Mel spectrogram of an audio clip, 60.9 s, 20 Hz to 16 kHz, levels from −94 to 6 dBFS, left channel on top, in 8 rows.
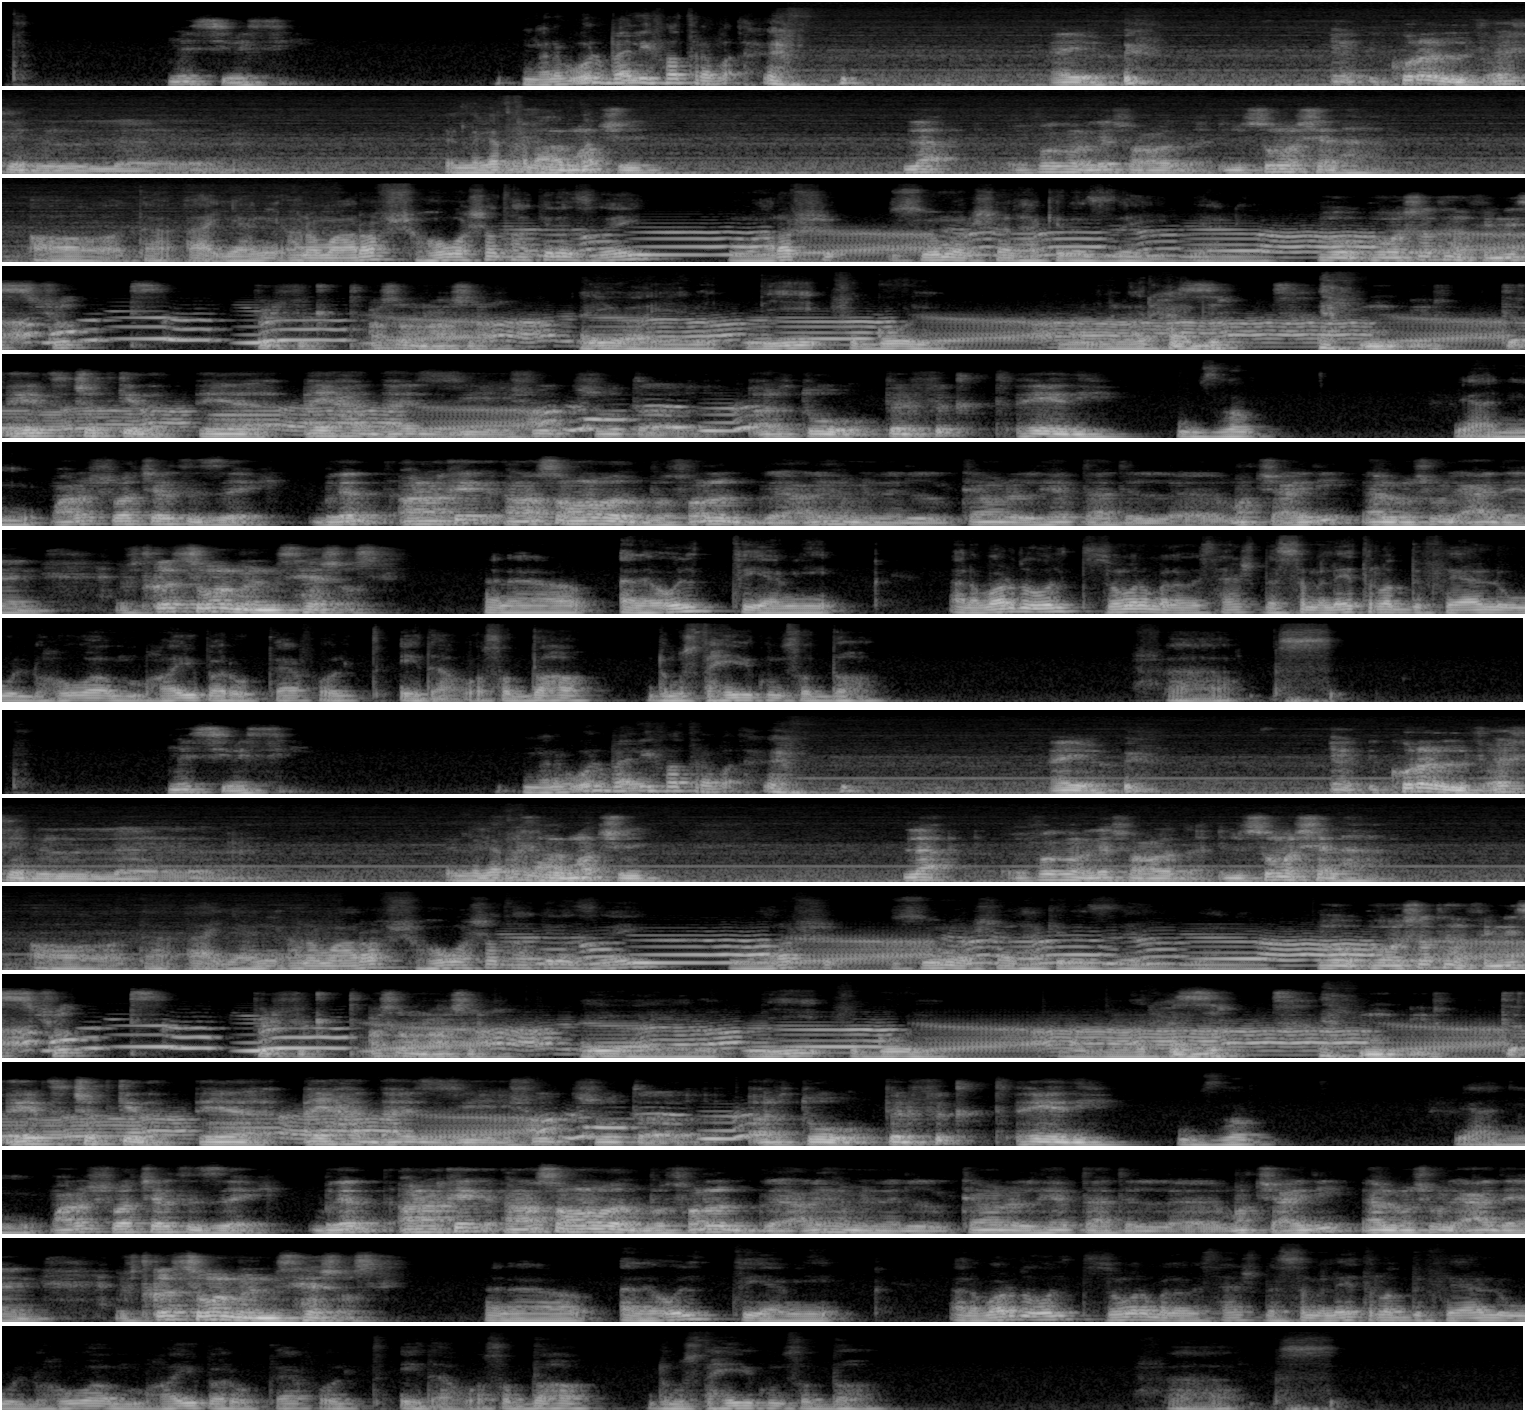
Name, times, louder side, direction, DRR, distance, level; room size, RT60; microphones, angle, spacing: voice 1, 0.8-1.5 5.2-5.6 6.6-8.9 10.0-10.9 12.1-14.6 21.8-23.6 24.1-25.4 28.7-30.0 30.3-36.1 38.3-47.6, right 1 dB, 30° right, 0.4 m, -29 dB
voice 2, 2.6-4.0 5.6-5.8 9.8-10.6 15.4-18.5 18.9-19.4 19.7-21.6 25.7-27.6 28.1-28.9 29.4-29.7 36.3-36.7 37.7-38.2 48.1-49.8 50.4-55.0 55.3-56.2 56.5-57.7 59.1-60.0, left 2 dB, 50° left, 0.4 m, -30 dB
sound 1, 3.9-16.9, left 1 dB, 85° left, 1.0 m, -49 dB
sound 2, 17.7-34.2, right 2 dB, 45° right, 0.8 m, -33 dB
3.2 x 2.1 x 2.3 m
head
